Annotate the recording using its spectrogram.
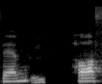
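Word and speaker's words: Wim Hof: brendan and then uh vim hoff uh so it's spelled w-i-m that's his first name vim hoff hof he's got bazillion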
